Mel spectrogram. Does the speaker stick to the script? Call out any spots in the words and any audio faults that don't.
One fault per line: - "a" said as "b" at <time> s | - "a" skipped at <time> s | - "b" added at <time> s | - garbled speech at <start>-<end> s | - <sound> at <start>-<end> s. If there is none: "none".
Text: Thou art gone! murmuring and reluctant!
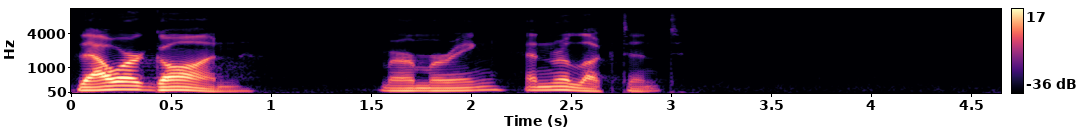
none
